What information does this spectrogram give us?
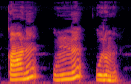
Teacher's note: மெல்லின உகரமும் இடையின உகரமும் ஒரு சொல்லோட இறுதியில் இடம்பெறும் பொழுது முழுமையாக ஒலிக்கும். அதாவது தனக்குரிய ஒரு மாத்திரை அளவுக்கு முழுமையாக ஒலிக்கும். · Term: முற்றியலுகரம்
